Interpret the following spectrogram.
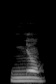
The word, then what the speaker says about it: non: La segunda N no se pronuncia, es ño. Nasal. N-O. Ño.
